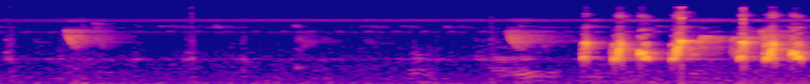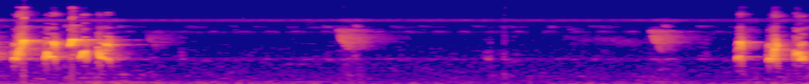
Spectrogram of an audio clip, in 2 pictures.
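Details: Bulbul used as a decoy, singing many songs: a few isolated high notes, then a burst of about three seconds of quick, bubbly whistled phrases. Long quiet gaps with single notes follow, and a new phrase starts at the end.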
